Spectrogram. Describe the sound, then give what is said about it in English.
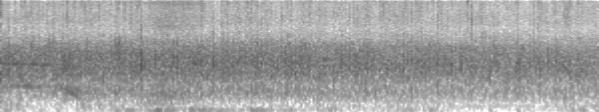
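A church audience at Go Church claps steadily and continuously for about three seconds, a dense, even wash of many hands applauding together at moderate loudness with no voices standing out. “So come on, let's clap.”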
